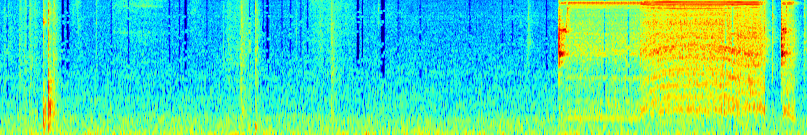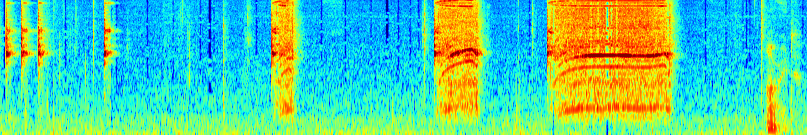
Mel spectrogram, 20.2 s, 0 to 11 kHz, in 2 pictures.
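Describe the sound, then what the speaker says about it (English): A power drill whines in several bursts, sustained runs and short triggers, biting into the metal hot outlet of a DSK-65 to fix a leak, with quiet pauses between. "Let me commence to drilling."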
